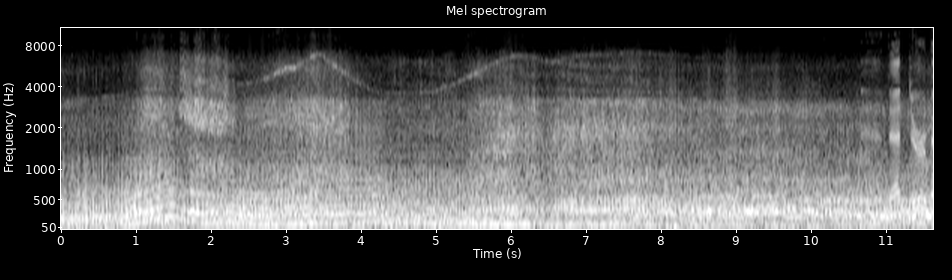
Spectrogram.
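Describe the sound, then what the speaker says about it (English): A Duramax diesel truck accelerates hard down a drag strip at a street-legal drag night, its engine note rising in pitch through the run under crowd noise and nearby talk. "That Duramax got torque, don't it? Just moving."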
